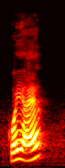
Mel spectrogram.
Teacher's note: That's all right, raising intonation. It's fine, but this is a question.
